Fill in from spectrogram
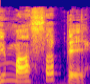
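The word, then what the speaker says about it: massapê: Eu, qual é a pronúncia? Porque se for em português é pé, se for em francês é P. E aí? Eu aprendi Massapé. Eu aprendi Massapé. Ah, então é Massapé, então.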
